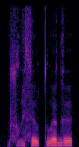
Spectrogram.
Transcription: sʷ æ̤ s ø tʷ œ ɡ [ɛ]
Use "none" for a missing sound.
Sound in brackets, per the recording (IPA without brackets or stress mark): ø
